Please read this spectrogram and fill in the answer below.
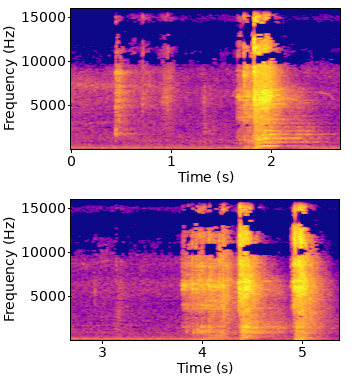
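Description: Impact wrench at a truck's front wheel, run in a few short bursts over a steady low hum. The loudest burst, about two seconds in, has a rising whine; the others, near the end, are sharp and sudden.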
